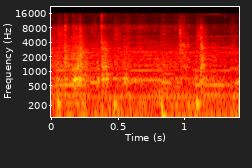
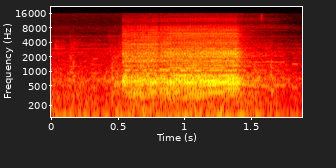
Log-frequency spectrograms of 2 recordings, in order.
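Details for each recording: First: CD-ROM drive in a woodgrain 486 DOS PC (AMD Am486DX2-66) after a loose drive assembly was reseated: short whirring motor run with a few soft clicks as the tray slides out smoothly and fully; eject sounds healthy. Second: CD-ROM drive on a Creative interface card in a 1994-era AMD 486DX2-66 DOS PC build, spinning up a disc: about a second of rough scraping with a thin whine; disc rubbing on damaged drive internals, the disc itself unharmed.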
